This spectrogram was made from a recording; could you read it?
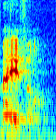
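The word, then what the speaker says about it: Miéville: Is that how you pronounce that last name, Mayville? – Mayville, yeah. – Interesting. – Yep. So it's M-I-E with an accent over the E.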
